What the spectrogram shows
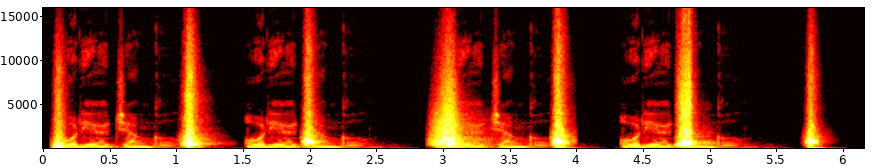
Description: swish; swish pack

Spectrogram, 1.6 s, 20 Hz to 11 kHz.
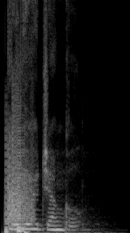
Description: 8bit pixel explosion

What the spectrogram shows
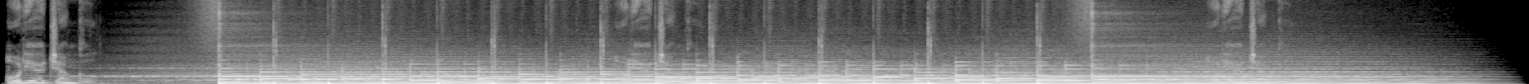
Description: corporate logo

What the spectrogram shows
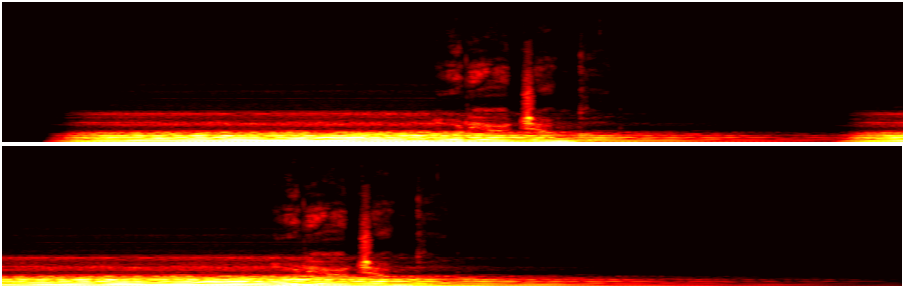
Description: female choir

